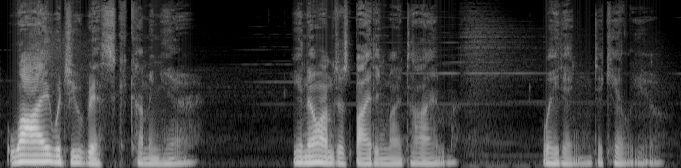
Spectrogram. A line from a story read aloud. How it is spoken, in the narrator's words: she said softly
